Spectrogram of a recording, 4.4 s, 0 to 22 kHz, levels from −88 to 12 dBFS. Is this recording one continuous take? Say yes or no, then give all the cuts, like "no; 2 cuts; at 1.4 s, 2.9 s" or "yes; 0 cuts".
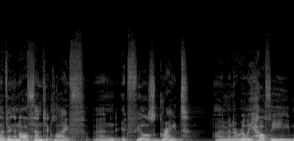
yes; 0 cuts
